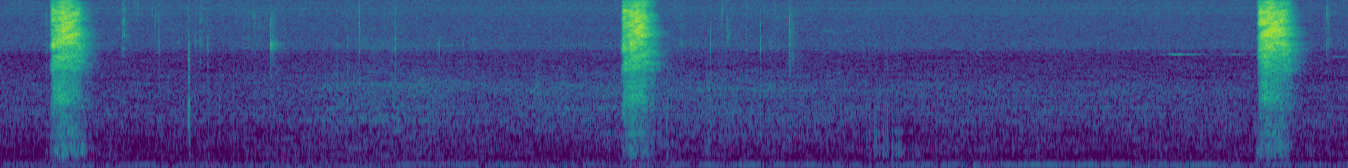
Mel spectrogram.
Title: くしゃみが止まらない美猫Cat can't stop sneezing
